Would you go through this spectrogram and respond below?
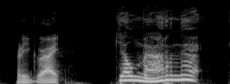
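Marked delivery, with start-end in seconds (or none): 1.2-2.0 put-on Scottish accent, pitched very high. Saying the place name they most enjoy saying, in a Scottish accent. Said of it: "I just like saying kill Marnik in a Scottish accent".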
